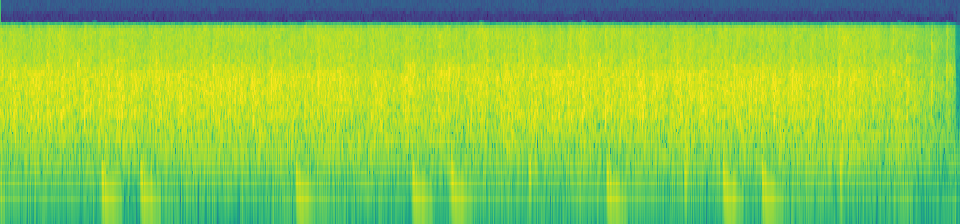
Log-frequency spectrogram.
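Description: Crowd applause over music with deep, falling kick-drum hits, dropping away near the end.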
